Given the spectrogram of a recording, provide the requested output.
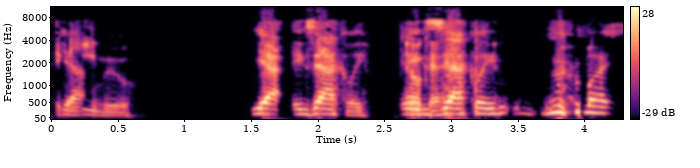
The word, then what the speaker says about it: Ekimu: I mean, I don't want to call you out on this, but earlier you mentioned Ekamu. It's pronounced Yeah. Ikimu.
